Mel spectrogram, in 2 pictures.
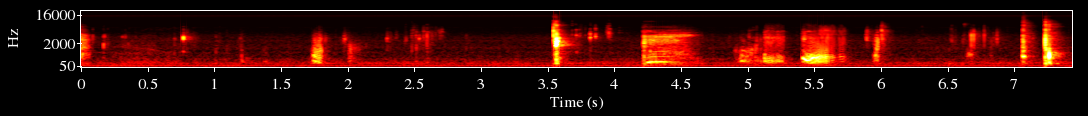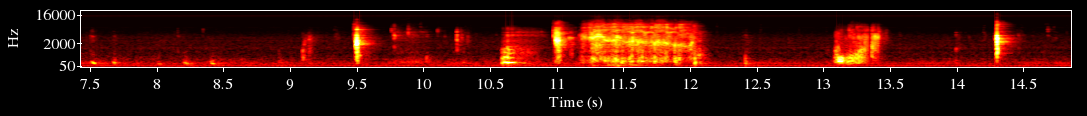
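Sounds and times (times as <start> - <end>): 
ASMR oral sex mouth sounds: 3.5 - 4.0, 5.0 - 7.6, 9.1 - 10.0, 11.0 - 12.2, 13.1 - 13.5, 14.3 - 14.5.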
